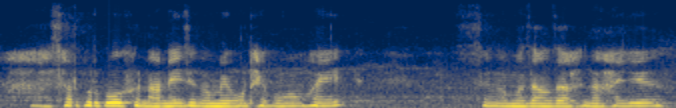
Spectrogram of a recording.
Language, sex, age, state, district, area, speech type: Bodo, female, 60+, Assam, Chirang, rural, spontaneous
